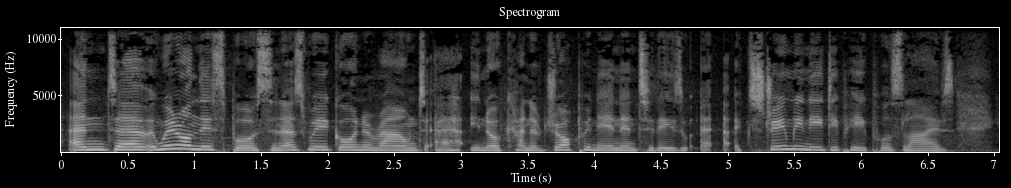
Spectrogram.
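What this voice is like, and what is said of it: Speaks with a noticeable accent. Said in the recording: “can you understand my accent?”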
